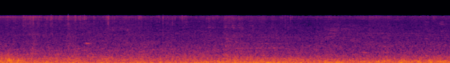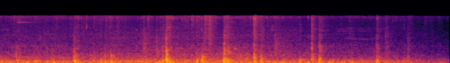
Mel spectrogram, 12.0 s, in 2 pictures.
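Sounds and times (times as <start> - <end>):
train low rumble: 0.0 - 12.0
wheels clacking over rail joints: 6.0 - 11.8.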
